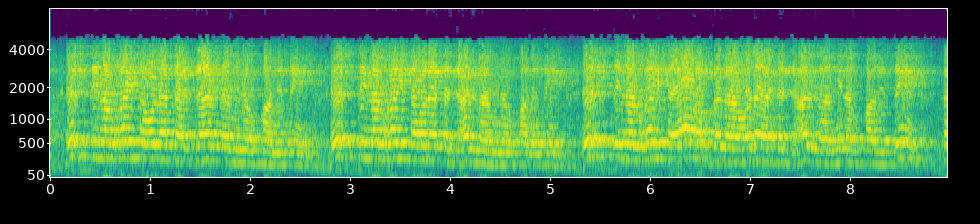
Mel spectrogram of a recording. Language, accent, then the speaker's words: Arabic; Jordan; وأن تحفظ بلادنا الأردن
